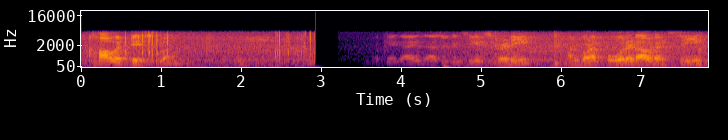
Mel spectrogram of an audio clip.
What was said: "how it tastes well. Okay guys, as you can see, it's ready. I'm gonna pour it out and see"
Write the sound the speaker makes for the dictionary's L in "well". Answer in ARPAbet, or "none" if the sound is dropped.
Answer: N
